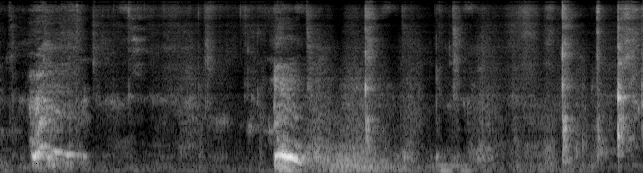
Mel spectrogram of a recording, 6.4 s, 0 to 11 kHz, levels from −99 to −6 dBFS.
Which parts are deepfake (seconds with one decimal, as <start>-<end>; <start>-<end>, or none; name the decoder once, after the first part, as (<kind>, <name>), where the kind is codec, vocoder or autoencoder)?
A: 0.9-6.4 (autoencoder, DAC-VAE)

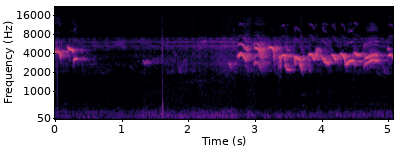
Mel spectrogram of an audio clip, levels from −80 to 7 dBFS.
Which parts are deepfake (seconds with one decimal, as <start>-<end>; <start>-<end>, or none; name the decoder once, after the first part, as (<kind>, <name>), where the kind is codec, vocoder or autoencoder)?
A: 3.1-3.6 (vocoder, BigVGAN v2)

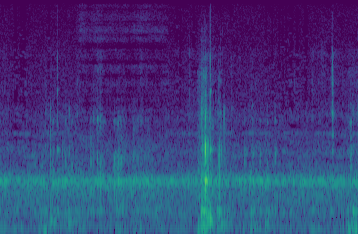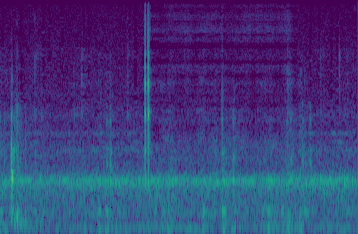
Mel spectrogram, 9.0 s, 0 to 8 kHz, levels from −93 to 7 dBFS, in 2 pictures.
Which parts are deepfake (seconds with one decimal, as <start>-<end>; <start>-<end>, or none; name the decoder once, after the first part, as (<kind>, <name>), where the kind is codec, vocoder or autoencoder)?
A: 1.0-2.1 (codec, HILCodec); 6.3-8.2

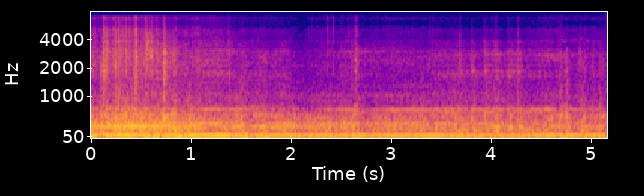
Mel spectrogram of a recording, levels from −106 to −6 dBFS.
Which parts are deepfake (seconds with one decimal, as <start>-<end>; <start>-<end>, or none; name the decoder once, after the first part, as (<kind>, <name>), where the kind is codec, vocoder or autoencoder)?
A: 1.1-2.0 (autoencoder, DAC-VAE); 3.4-4.7

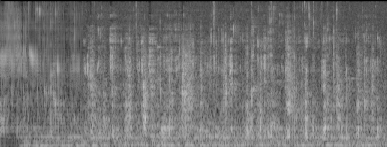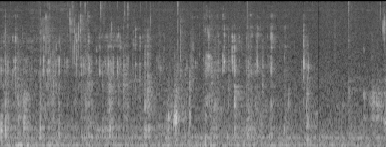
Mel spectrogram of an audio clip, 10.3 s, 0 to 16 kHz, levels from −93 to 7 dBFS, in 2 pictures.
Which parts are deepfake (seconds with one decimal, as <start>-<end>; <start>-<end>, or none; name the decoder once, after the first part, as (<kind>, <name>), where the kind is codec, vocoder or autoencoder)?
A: 0.0-1.1 (vocoder, BigVGAN v2)

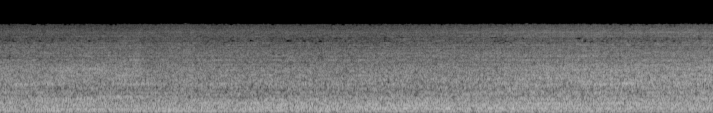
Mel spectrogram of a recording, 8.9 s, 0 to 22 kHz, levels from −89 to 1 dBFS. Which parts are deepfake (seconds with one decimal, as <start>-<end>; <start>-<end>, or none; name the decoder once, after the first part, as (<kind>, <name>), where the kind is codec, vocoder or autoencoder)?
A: 3.5-8.0 (vocoder, BigVGAN v2)

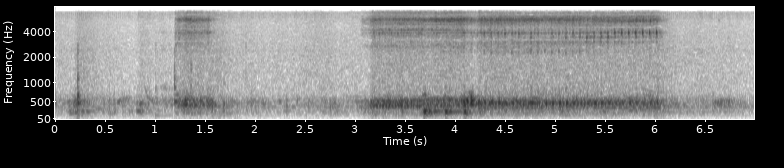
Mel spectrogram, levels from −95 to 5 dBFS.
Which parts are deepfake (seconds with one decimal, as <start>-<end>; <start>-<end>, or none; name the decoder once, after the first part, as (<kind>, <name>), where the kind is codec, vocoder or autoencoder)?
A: 0.7-4.7 (vocoder, BigVGAN v2)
